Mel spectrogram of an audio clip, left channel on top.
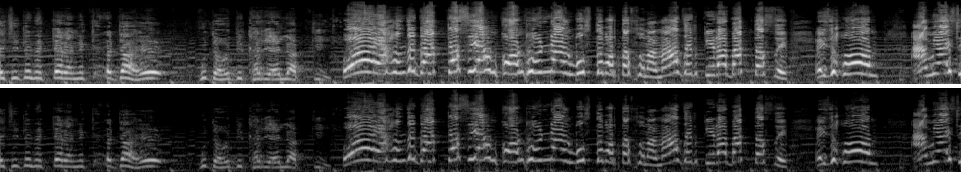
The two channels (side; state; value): right; quieter; 13.3 dB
